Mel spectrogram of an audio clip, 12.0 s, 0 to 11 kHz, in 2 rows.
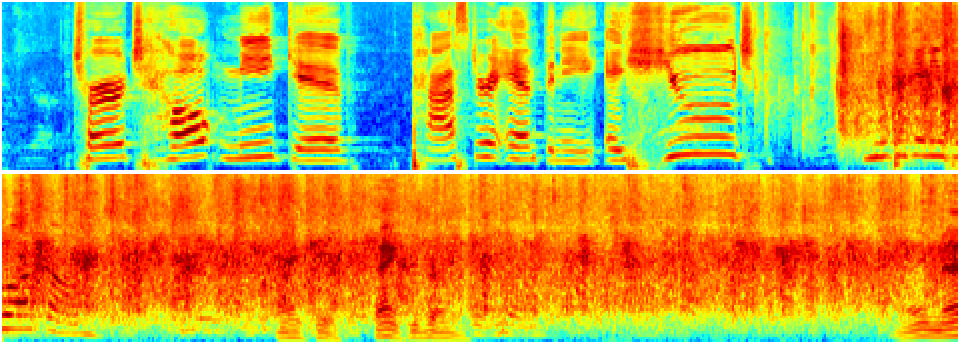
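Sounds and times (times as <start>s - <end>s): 
speech: 0.4s - 9.2s, 11.6s - 11.9s
church congregation applauding: 4.7s - 11.9s.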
